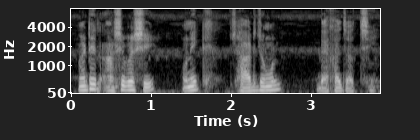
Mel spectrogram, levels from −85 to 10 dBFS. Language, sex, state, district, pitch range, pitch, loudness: Bengali, male, West Bengal, Cooch Behar, 115-145 Hz, 125 Hz, -17 LUFS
